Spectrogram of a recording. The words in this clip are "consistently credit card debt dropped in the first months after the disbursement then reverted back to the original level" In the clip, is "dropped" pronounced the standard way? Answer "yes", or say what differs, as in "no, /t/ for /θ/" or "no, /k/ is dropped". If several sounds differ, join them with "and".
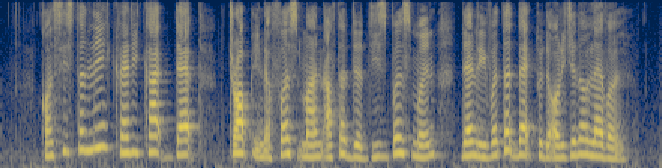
no, /t/ is dropped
